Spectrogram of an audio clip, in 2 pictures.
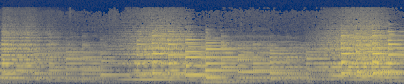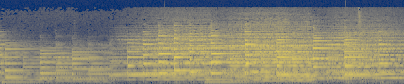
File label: piano, Sad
